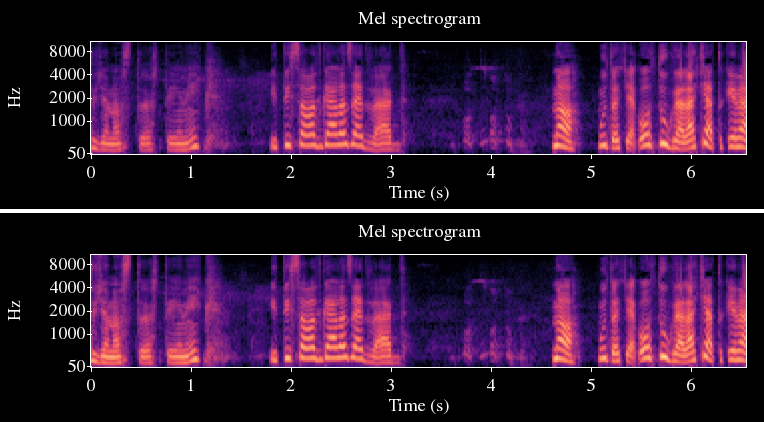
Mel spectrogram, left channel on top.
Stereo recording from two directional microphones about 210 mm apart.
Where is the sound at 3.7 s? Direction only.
50° left (ahead or behind).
